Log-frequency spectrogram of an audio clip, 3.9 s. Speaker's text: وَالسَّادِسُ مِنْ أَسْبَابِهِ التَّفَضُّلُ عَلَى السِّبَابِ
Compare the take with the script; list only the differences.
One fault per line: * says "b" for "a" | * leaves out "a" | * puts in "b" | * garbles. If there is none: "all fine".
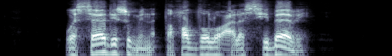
* leaves out "أَسْبَابِهِ"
